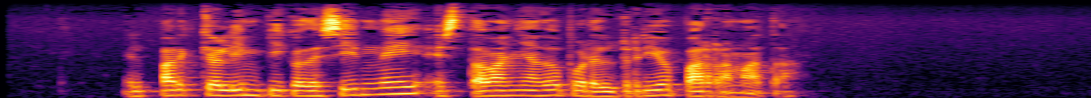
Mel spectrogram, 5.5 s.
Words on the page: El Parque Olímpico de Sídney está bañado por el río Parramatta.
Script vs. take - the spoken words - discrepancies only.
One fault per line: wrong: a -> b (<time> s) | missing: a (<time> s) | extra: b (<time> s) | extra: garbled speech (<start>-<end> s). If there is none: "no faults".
no faults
